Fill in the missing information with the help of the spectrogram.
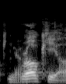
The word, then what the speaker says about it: Rocchio: Rocaccio. I always get this name wrong. – Rocchio.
